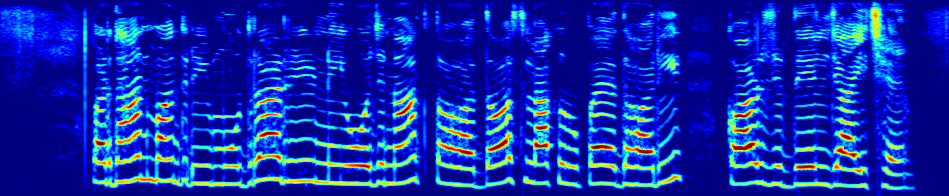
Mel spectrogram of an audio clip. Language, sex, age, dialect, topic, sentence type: Maithili, female, 18-24, Eastern / Thethi, banking, statement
